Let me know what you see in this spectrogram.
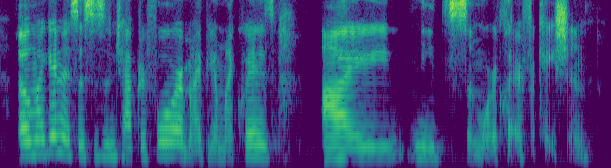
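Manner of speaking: normal talking voice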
